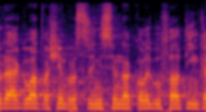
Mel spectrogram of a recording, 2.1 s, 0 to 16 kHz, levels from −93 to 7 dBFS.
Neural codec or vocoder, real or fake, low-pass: none; real; 14.4 kHz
